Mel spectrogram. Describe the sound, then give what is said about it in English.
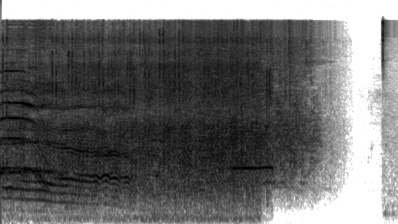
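An audience at the New Leaders Council Convention in Philadelphia in July applauds steadily and loudly for about four seconds after a speech, with a few voices whooping over the clapping at the start, then the applause quickly fades away to silence. “You like the applause went on.”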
